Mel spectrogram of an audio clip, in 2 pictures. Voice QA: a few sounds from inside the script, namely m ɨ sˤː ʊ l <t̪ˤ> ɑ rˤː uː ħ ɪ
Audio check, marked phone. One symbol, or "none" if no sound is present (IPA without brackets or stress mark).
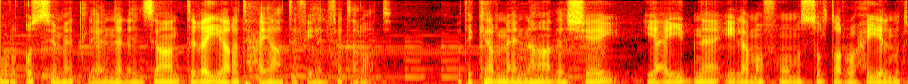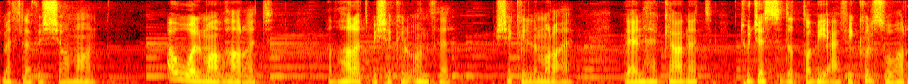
t̪ˤ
